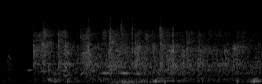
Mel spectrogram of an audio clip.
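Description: Audience at a town hall on peace and national cohesion breaking into applause, a dense wash of clapping that starts abruptly and holds steady, heard from a distance in a large room.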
